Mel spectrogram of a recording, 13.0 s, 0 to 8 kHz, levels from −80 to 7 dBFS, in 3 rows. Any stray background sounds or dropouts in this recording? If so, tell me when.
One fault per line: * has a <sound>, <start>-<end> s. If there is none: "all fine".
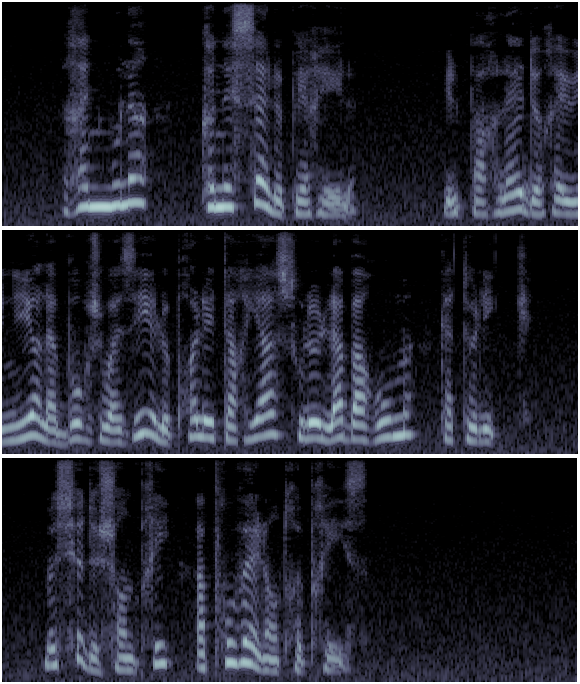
all fine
